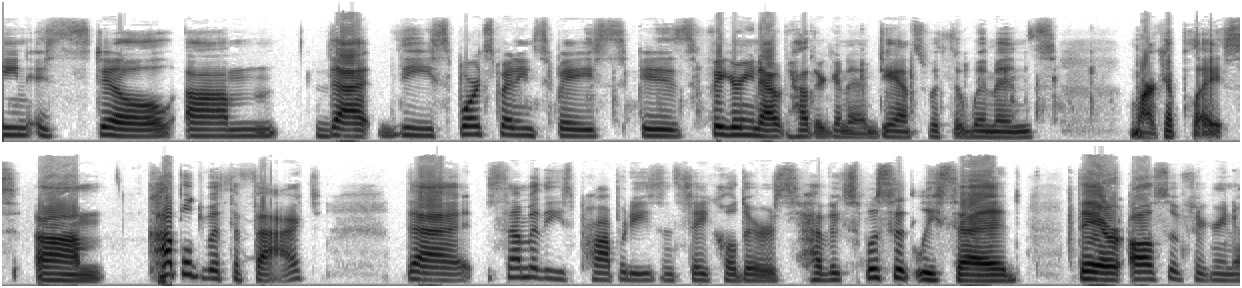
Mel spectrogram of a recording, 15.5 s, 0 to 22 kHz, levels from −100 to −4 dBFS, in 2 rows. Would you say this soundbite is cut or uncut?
uncut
